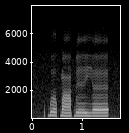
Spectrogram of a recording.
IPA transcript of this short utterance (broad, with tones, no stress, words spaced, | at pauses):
ɓə˧ ɓã˨ɓeː˧jɛ˧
